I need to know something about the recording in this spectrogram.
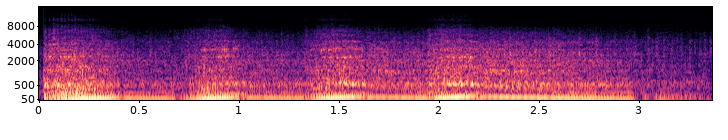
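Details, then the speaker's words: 1973 Jeep CJ5, 258, sat 16 years, fuel restored via electric fuel pump: low chuggy idle that swells and settles like a small tractor motor, firing steadily; gauge up to 40, no charging system. "Well, there she is. What in the world? Sounds like a little tractor motor."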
